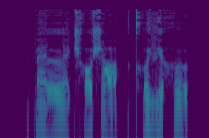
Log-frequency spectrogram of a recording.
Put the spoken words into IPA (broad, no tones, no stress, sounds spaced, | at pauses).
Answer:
p æ lː æ t͡ʃʰ ɔ ʃ ɑ | kʰ ʊ vʲ ɔ h ʊ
